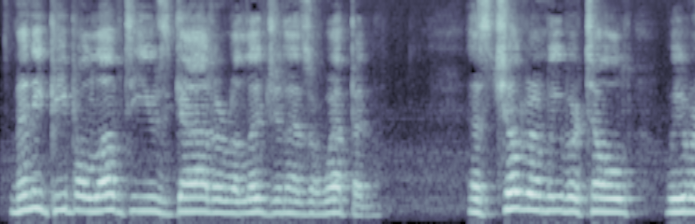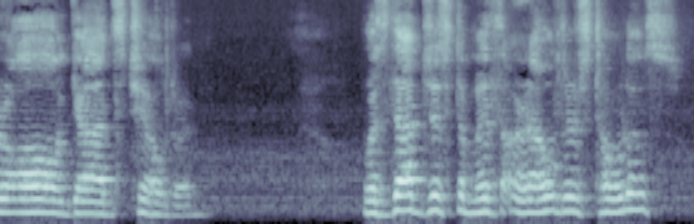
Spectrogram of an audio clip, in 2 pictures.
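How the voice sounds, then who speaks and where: A man with an American accent talks at a very slow pace in a high voice, his intonation fairly even. Audible room echo is present. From US West (Southern California). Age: 60s. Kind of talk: personal testimony monologue.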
